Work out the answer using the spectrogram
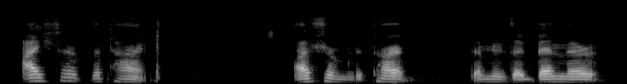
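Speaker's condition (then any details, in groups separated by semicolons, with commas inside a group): Cerebral palsy; wheelchair user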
